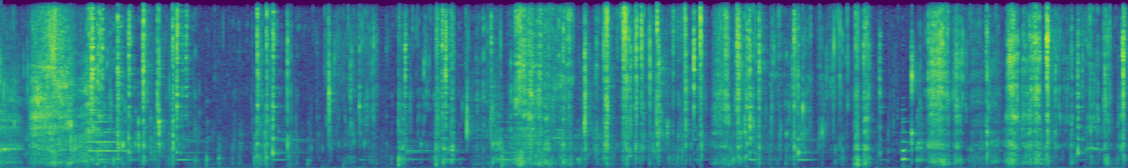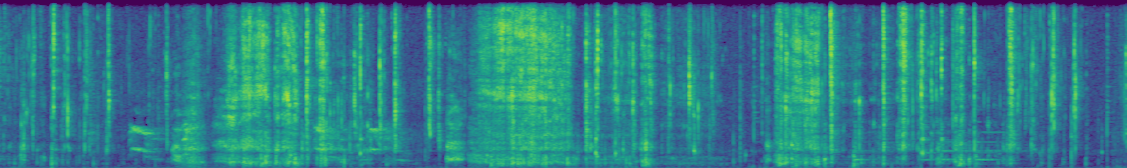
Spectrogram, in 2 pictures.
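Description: Close-miked eating of a sauced fish head: wet chewing, slurping and sucking at the meat and bones, with chopsticks clicking on the bowl and plate.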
